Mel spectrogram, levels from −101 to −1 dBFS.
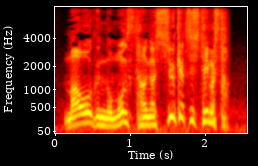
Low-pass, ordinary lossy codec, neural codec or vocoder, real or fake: none; none; none; real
